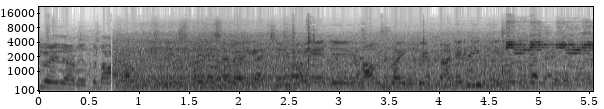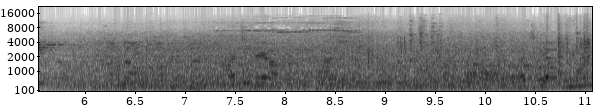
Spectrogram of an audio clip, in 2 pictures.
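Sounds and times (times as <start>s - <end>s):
people talking: 0.0s - 11.0s
traffic noise: 0.0s - 11.0s.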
